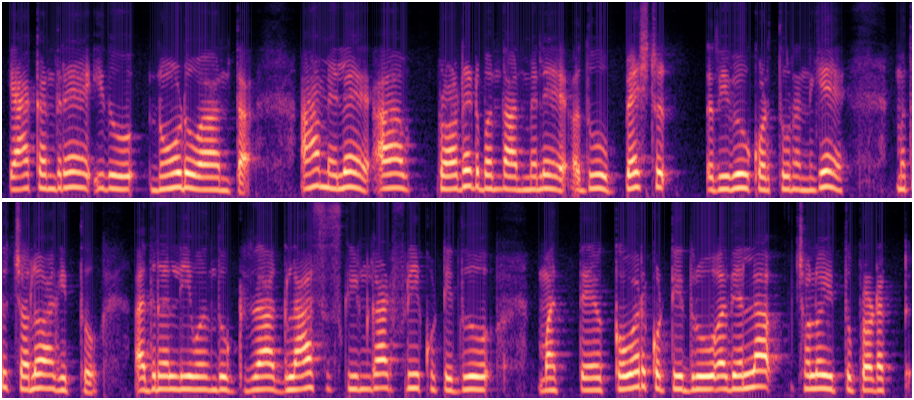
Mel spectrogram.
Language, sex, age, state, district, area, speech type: Kannada, male, 30-45, Karnataka, Shimoga, rural, spontaneous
